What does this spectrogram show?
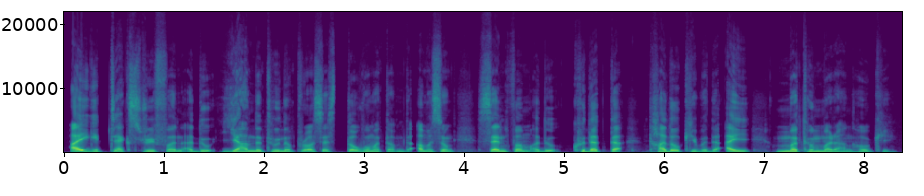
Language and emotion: Manipuri, happy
